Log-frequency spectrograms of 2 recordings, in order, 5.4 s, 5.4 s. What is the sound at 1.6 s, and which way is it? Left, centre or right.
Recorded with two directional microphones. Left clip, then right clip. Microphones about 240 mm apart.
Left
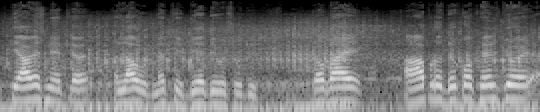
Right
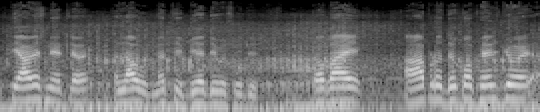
Speech, centre.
